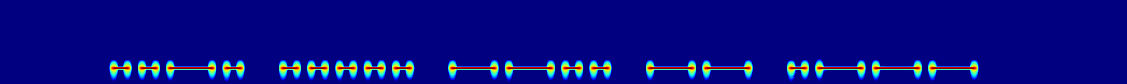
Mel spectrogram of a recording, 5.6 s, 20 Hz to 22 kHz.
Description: Morse code, heard as a keyed tone, about 17 wpm, 700 Hz. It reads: F5ZMJ
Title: DXCC-100 Call Signs - 5 Characters - Repeated 2x - 17wpm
